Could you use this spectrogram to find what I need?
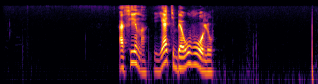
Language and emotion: Russian, angry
